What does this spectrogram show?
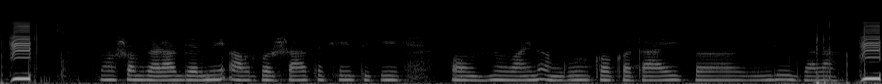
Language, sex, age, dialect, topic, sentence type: Bhojpuri, female, 25-30, Western, agriculture, statement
